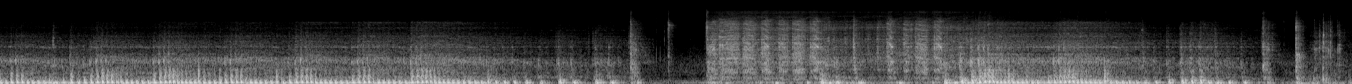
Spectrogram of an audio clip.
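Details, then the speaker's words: Honda GB500 single-cylinder motorcycle, started with choke on after failing with choke off, fires and thumps unevenly, fades, dies, then catches briefly again. It won't hold idle and keeps stalling; riding it hoping to fix it didn't help, cause not identified. "like it wants to stay started but it doesn't want to stay started its mind is very not made up on what it wants to do on idle right like it starts for a second turns off"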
